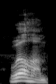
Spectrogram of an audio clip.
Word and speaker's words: Wilhelm: Wilhelm.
